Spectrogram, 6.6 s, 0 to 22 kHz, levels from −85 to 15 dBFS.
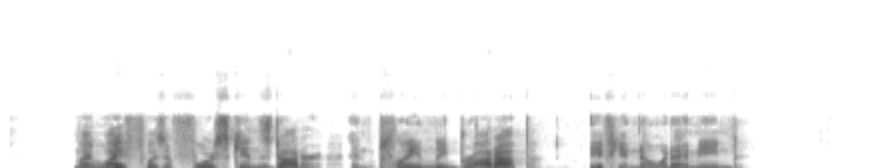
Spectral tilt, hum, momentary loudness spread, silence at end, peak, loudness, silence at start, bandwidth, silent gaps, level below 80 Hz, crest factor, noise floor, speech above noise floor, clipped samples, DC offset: -4 dB/octave; none; 12 LU; 1.05 s; -2 dBFS; -27 LUFS; 0.55 s; 10.5 kHz; none; -62 dBFS; 26 dB; -83 dBFS; 56 dB; under 0.1%; under 0.1%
